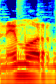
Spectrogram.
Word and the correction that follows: Namor: ¿no? – Namor. – Namor, perdón.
